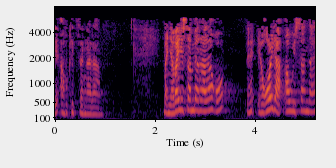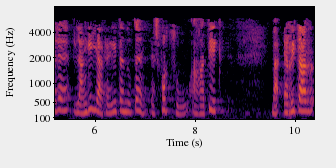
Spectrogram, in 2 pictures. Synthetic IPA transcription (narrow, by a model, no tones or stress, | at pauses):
ʔawɾkit͡se̞ŋɡaɾa | bajɲaβaje̞sambe̞araðaɣ̞o̞ | e̞ɣ̞o̞e̞ɾaʔawisand̪ae̞ɾe̞laŋɡiʎeake̞ɣit̪e̞nd̪ut̪e̞ne̞sfo̞ɾt͡suaɣat̪ik | bae̞rit̪ar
